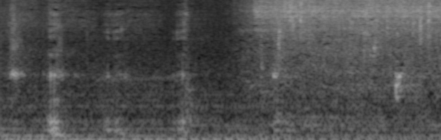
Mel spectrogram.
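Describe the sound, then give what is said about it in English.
Water runs from a tap into a basin as a flannel is held under the stream and soaked through, giving a steady splashing hiss with small irregular splatters, heard alone. “He turns a tap on and holds a flannel under the running water, soaking it through.”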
